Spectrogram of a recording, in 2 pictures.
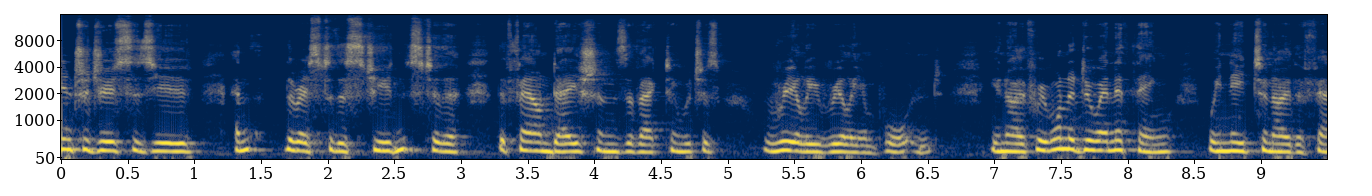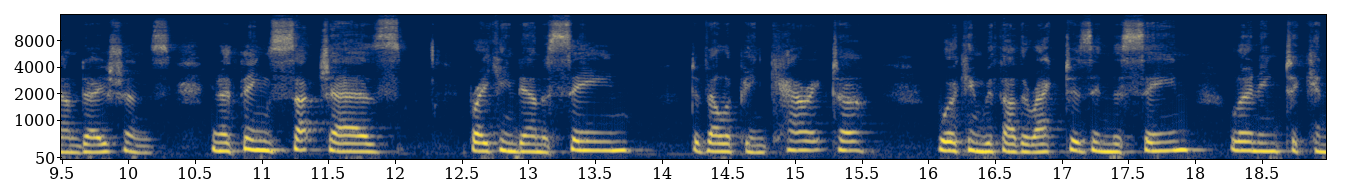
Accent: Glasgow, Scotland, United Kingdom; moved away; Well, I come from Scotland originally, and I come from an industrial city in Scotland, Glasgow.

